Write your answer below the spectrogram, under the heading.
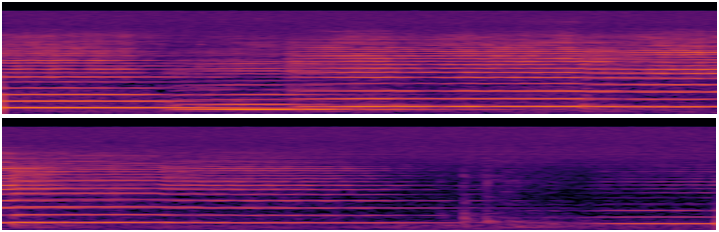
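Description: Solo cello bowing slow, held notes that change pitch a few times. The sound fades away about six seconds in, and then a new low note is bowed and held.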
